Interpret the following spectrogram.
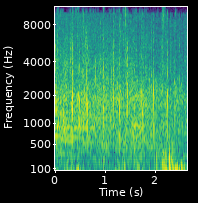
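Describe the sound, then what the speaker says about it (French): Audience applause and cheers after a Baoulé dance performance at a televised event in Bouaké, a brief, continuous wash of clapping, faint and distant. "Et nous réclamons vos acclamations."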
